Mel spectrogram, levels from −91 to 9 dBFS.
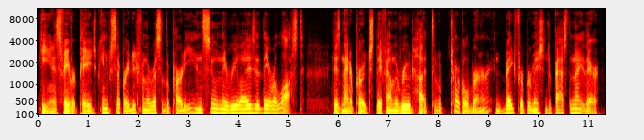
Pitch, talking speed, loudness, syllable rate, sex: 105 Hz, 220 wpm, -18 LUFS, 6.0 syllables/s, male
